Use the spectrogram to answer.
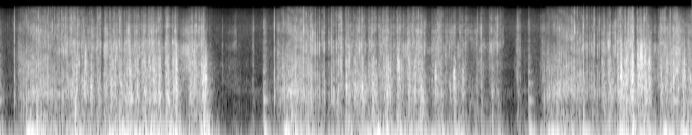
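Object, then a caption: Thick paperback book with card cover and paper pages. Fingertips tap and drum on the glossy card cover of a thick, solid paperback Watchmen graphic novel lying flat on a wooden table, and its many paper pages are flipped by hand. Dense, rapid papery taps, rustles and crinkling fill the clip, with brief quiet pauses around two seconds and five seconds in.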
